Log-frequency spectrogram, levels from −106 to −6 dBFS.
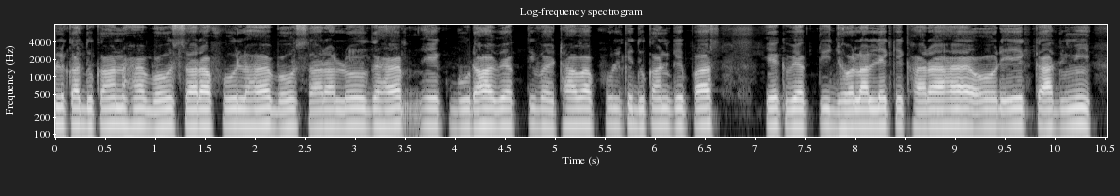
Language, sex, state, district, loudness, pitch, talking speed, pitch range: Hindi, male, Bihar, Purnia, -24 LUFS, 140 Hz, 180 wpm, 135-140 Hz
